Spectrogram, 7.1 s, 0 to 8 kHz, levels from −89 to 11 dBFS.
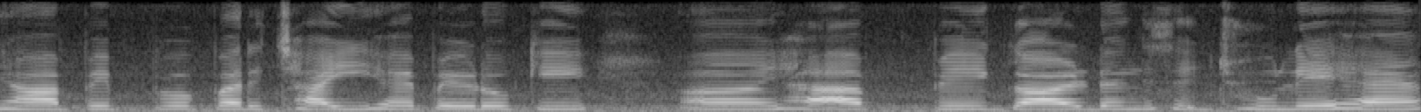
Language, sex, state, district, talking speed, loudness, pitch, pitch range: Hindi, female, Maharashtra, Gondia, 120 wpm, -17 LUFS, 245 Hz, 240-255 Hz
